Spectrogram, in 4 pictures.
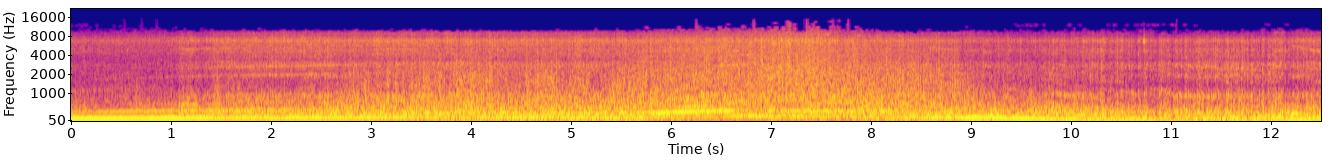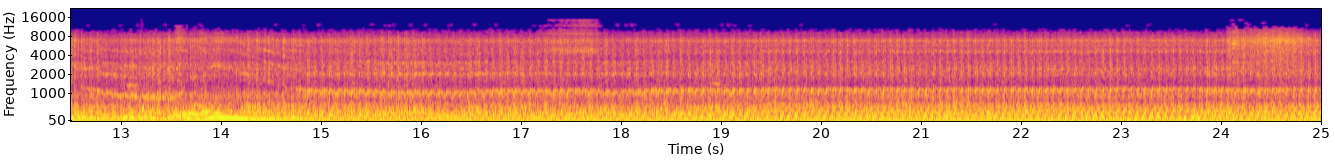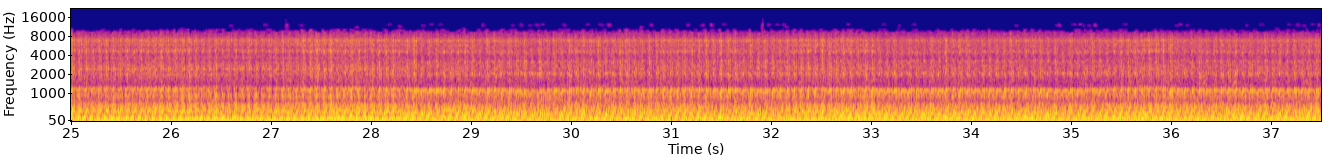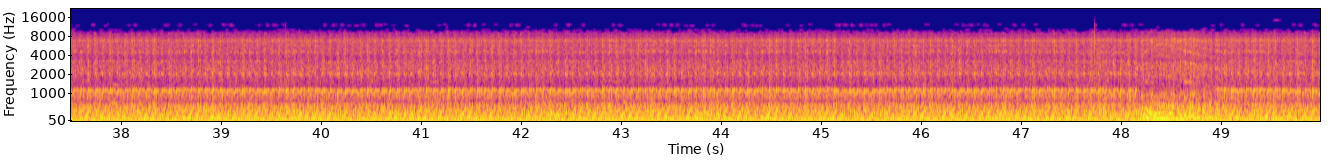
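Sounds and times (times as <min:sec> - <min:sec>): engine revving: 0:00.0 - 0:25.9, 0:45.0 - 0:49.9
vehicle engine slowing and idling: 0:00.0 - 0:49.9.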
